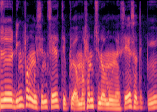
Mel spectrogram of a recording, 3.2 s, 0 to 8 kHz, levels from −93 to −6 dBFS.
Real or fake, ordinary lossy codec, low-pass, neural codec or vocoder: real; none; none; none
